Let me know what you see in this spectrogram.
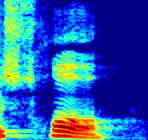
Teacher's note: صاد کی آواز ہمیشہ موٹا، صاد کو ہمیشہ موٹا پڑھا جاتا ہے. صاد کی آواز ہوتی ہے صا.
